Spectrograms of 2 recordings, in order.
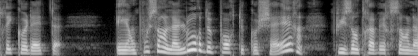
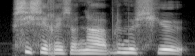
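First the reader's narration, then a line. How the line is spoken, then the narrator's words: Groaning. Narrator (French): gémit Ferdinand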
